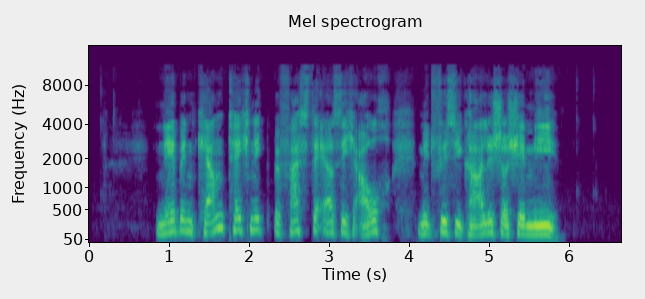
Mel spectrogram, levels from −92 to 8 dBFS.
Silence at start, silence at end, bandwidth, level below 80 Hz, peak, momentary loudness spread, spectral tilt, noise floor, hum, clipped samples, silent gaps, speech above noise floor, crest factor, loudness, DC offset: 0.85 s; 0.8 s; 10.5 kHz; -58 dBFS; -2 dBFS; 12 LU; -5 dB/octave; -71 dBFS; none; under 0.1%; none; 52 dB; 18 dB; -18 LUFS; under 0.1%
